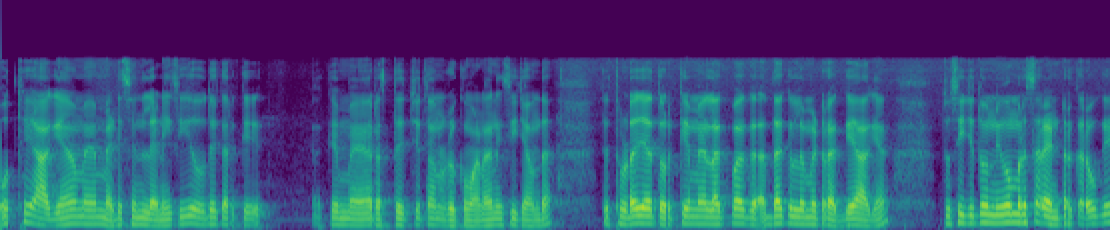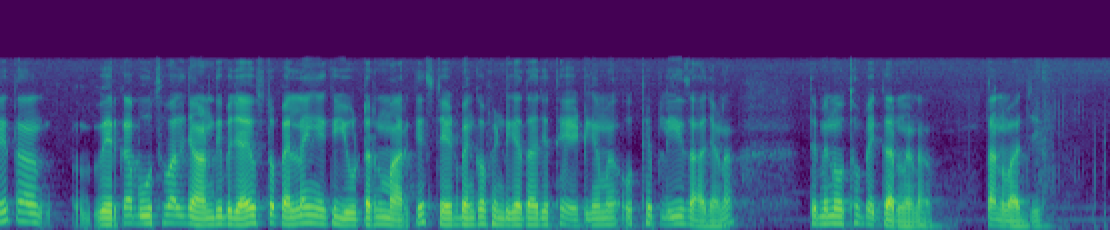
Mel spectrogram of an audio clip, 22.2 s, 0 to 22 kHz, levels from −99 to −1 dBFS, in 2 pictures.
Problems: none marked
